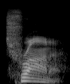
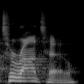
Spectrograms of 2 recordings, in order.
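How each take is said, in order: First: The final t sound is dropped. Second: The final t sound is clearly pronounced. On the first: The speaker calls it right. "You're apparently supposed to not say the T at the end of Toronto" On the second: The speaker calls it wrong. "not Toronto"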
